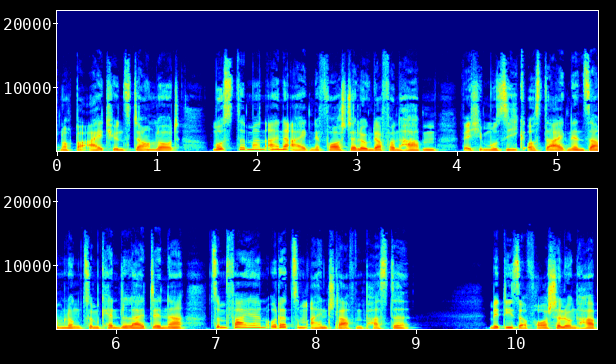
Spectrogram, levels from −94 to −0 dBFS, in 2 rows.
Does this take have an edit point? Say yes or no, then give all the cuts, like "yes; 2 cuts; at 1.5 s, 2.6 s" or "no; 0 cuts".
no; 0 cuts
